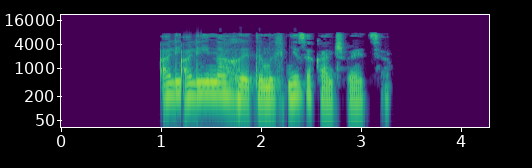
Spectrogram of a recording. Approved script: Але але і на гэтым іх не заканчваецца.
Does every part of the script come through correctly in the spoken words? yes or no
yes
